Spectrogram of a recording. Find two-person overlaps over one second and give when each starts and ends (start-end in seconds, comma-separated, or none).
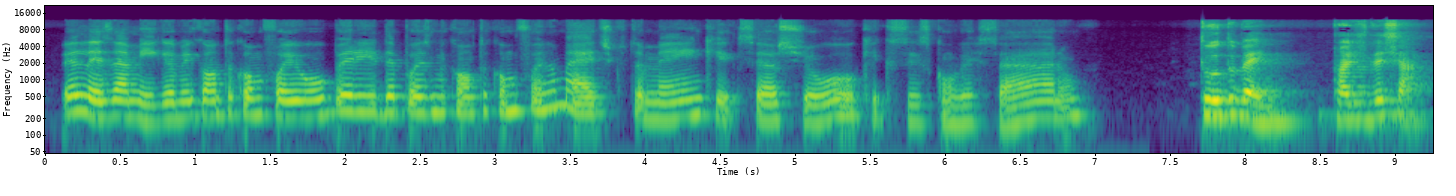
none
